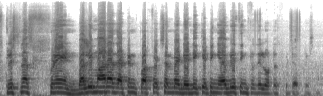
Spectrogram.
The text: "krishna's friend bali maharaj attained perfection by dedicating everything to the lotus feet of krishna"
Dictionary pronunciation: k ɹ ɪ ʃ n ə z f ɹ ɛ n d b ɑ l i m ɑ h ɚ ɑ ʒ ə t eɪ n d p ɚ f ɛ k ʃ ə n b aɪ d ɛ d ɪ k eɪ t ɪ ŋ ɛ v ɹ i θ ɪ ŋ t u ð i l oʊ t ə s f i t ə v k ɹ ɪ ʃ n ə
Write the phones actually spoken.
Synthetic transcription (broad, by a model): k ɹ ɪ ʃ n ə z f ɹ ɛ n d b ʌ l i m ɑ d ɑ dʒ ə t eɪ n d p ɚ f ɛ k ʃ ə n b aɪ d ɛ d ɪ k eɪ t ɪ ŋ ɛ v ɹ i t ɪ ŋ t u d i l oʊ t ə s p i t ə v k ɹ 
